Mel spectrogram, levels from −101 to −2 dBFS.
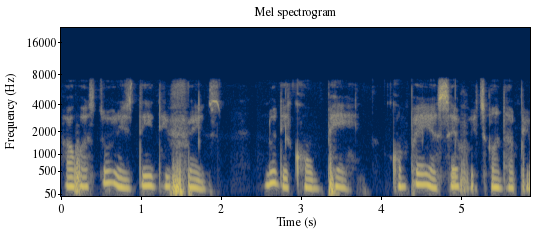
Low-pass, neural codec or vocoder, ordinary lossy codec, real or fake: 7.2 kHz; none; none; real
